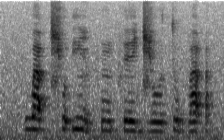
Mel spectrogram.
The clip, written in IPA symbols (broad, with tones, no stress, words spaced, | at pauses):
wä˦ʔt͡ɕʰʊ˦ʔjĩ˦˨ pʰũ˨pʰe˨d͡ʑo˨ʊ̯ tṵ˦˨bä˦ʔ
